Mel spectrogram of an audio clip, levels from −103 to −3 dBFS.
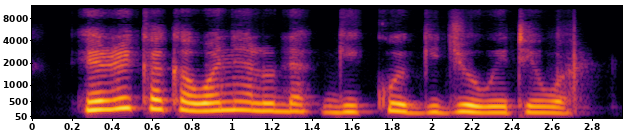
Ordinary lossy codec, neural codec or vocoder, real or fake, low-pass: AAC, 48 kbps; codec, 24 kHz, 0.9 kbps, DualCodec; fake; 10.8 kHz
